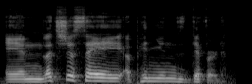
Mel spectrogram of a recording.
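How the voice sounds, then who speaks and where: A man's voice: medium pitch, animated, a little slow, darkish tone, clear, resonant tone. A man presenting a scripted introduction. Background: music.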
